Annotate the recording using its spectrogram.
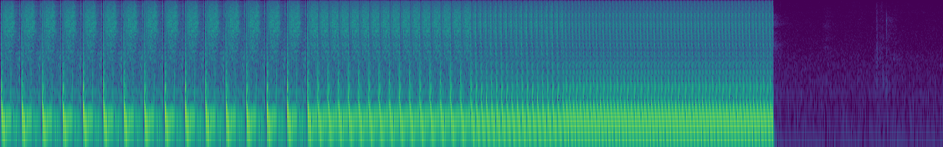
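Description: Overly compressed, distorted electronic snare drum sample retriggered by note repeat: a snare roll build-up, starting at about four hits a second and stepping faster every couple of seconds until the hits blur into a continuous buzz. It cuts off suddenly about ten seconds in.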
